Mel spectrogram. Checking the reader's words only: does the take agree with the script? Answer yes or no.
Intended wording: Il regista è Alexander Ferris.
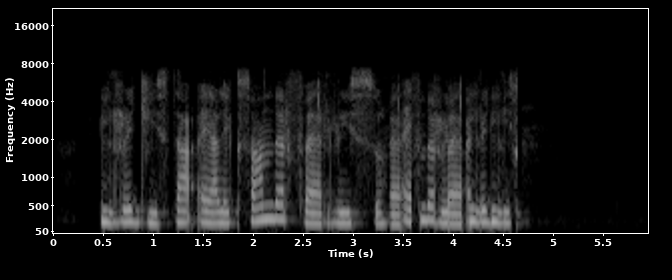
no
